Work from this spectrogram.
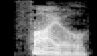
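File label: "phial", English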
